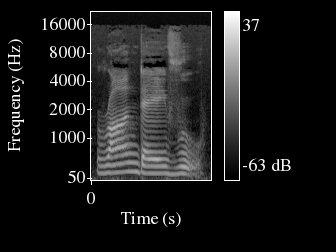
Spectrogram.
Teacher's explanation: It's not pronounced like that in French, but notice that like in French, the S here is going to be silent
